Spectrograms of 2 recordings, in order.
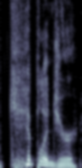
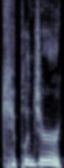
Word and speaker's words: Kiplinger: First headline comes to us from Kiplinger. I never know if it is it Kiplinger or Kiplinger. – I prefer the soft G.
